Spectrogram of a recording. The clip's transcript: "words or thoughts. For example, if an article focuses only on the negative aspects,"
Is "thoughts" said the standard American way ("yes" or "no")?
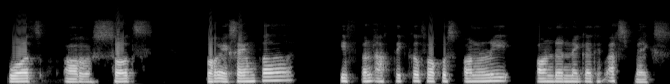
no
